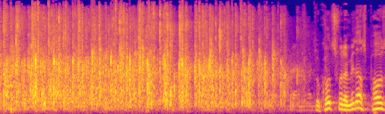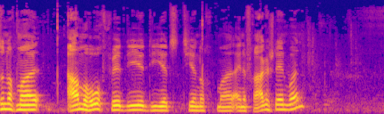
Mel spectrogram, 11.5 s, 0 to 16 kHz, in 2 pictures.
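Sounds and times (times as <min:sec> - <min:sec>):
audience applause: 0:00.0 - 0:04.7
speech: 0:04.7 - 0:10.5.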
